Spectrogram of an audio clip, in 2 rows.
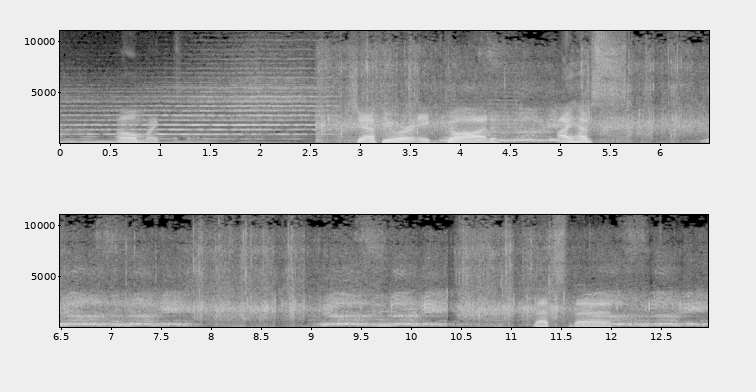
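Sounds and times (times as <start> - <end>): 
speech: 0.6 - 1.4, 3.0 - 5.6, 11.2 - 12.5
soccer fans cheering: 2.5 - 12.9.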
